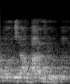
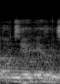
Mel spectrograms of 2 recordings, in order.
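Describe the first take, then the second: First: The second name is said with 'a' vowels. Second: The second name is said with 'e' vowels. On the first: This is a short form of the original. The speaker calls it right. "সংক্ষেপে Abu জাহাল" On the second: This is the common popular form. The speaker calls it wrong. "আপনারা অনেকে নামটা বলেন আবু জেহেল"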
